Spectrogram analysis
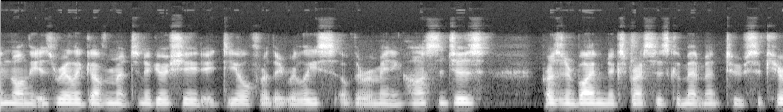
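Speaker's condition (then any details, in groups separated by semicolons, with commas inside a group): No condition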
